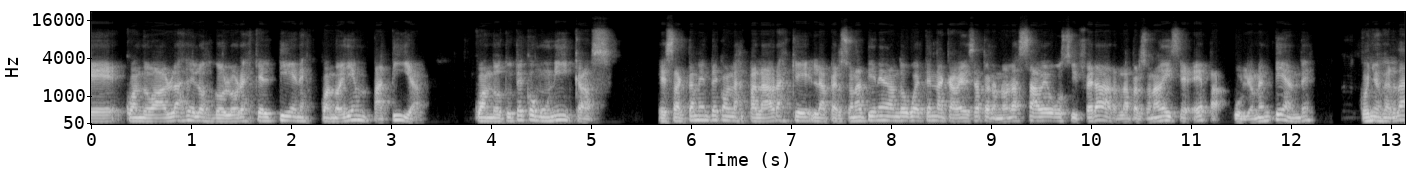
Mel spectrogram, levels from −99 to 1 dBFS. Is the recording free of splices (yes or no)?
yes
